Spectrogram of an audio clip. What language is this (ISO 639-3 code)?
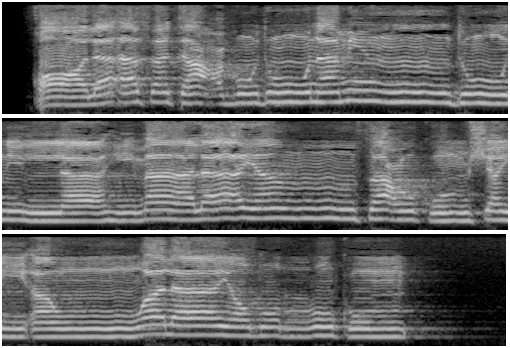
ara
